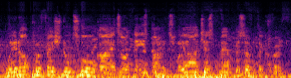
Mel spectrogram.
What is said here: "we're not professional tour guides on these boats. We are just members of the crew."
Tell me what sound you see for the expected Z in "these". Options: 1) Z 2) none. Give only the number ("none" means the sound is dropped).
1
